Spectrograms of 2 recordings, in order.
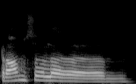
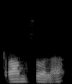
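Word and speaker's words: Tromsø: அந்த சிட்டியை தவிர பார்த்தீங்கன்னா பக்கத்தில் வந்து எந்த ஊருமே கிடையாது இந்த ட்ராம்சோவில். ஸோ இது இந்த ஓ மட்டும் கொஞ்சம் ஒரு மாதிரி அவங்களோட ஓ வேற மாதிரி ப்ரொனவுன்ஸ் பண்ணுவாங்க. அது எனக்கு ப்ரொனவுன்சியேஷன் இங்கிலீஷ் ஓ மாதிரி தான் நான் யூஸ் பண்ணுறேன்.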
